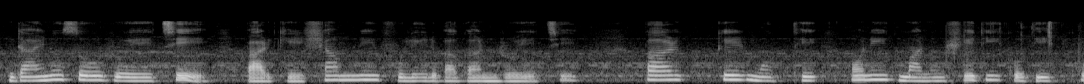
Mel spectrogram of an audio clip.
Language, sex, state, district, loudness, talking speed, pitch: Bengali, female, West Bengal, North 24 Parganas, -18 LUFS, 85 wpm, 175 Hz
